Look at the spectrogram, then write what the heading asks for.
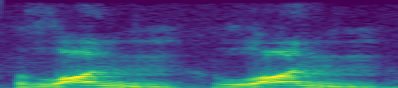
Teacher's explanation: زبان کی نوک کا استعمال کریں گے اس کو بولتے ہوئے. Tip of the tongue will touch the edges of front upper two teeth.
